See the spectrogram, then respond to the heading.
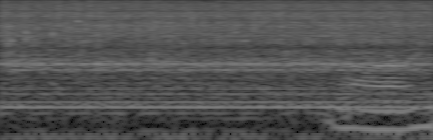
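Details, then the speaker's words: Pool pump motor, about two years old, previously hummed but wouldn't turn; after freeing the impeller/bearing by hand it now runs with a steady, quiet hum and water flow, healthy and kept as a spare. "it's nice and quiet so we'll just keep that one for a spare"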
